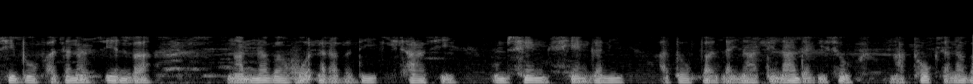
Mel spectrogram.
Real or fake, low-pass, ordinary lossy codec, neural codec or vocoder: fake; 3.6 kHz; none; vocoder, 24 kHz, 100 mel bands, Vocos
